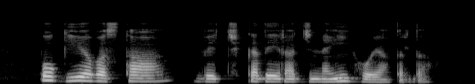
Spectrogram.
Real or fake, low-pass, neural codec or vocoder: real; 7.2 kHz; none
